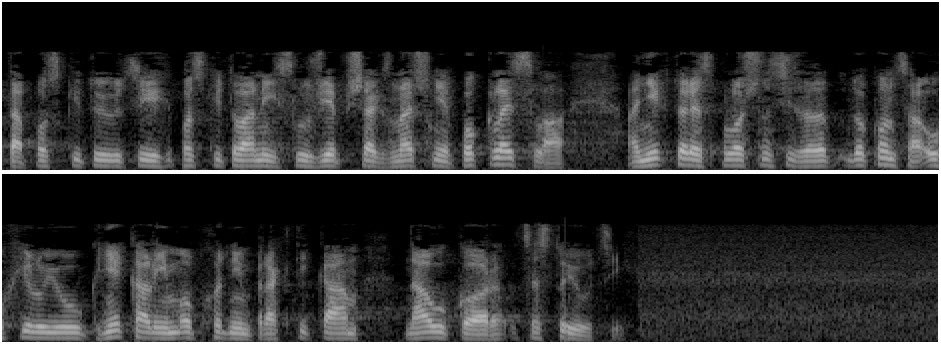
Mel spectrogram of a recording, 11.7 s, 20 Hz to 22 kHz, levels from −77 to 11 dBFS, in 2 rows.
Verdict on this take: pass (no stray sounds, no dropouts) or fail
pass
